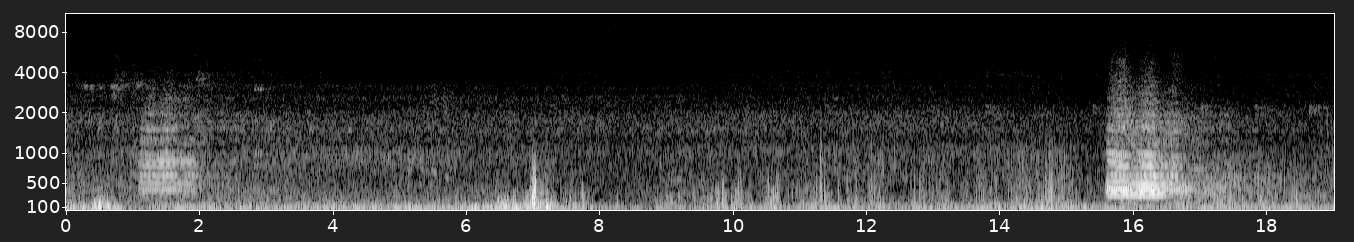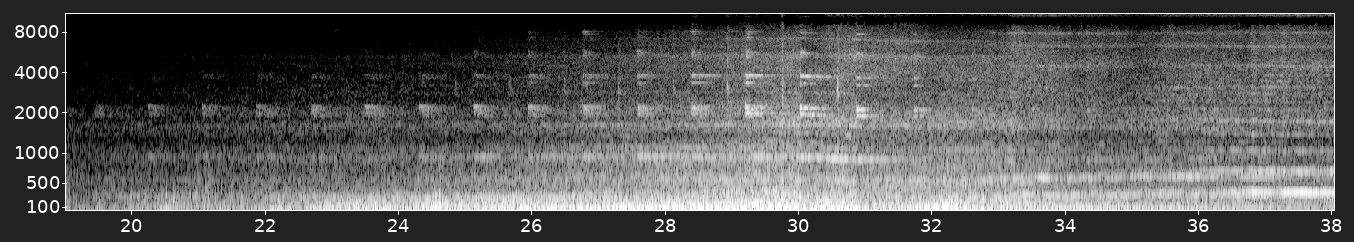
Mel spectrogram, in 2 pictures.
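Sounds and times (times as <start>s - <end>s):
locomotive engine and wheels rumbling: 0.0s - 38.0s
passenger cars rolling past: 17.0s - 38.0s
locomotive bell ringing: 18.6s - 36.5s.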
